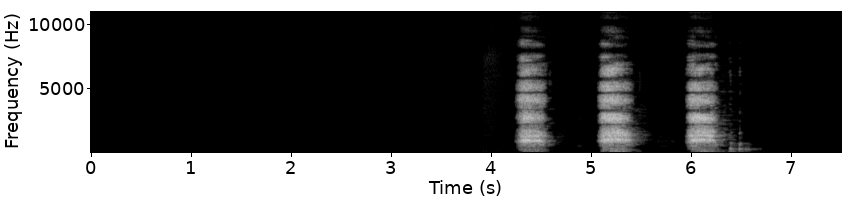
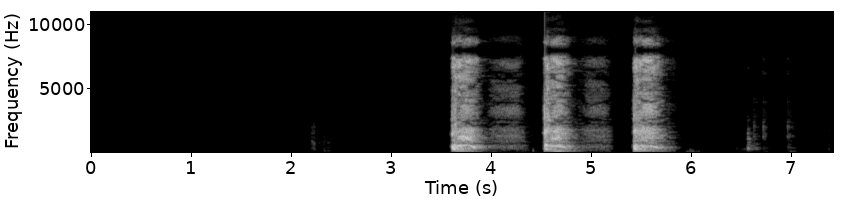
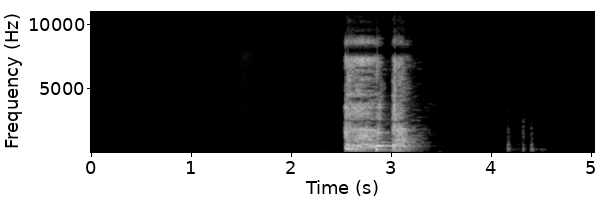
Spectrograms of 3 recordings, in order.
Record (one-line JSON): {"exhalation_length": "7.5 s", "exhalation_amplitude": 30933, "exhalation_signal_mean_std_ratio": 0.26, "three_cough_length": "7.4 s", "three_cough_amplitude": 32767, "three_cough_signal_mean_std_ratio": 0.26, "cough_length": "5.0 s", "cough_amplitude": 30351, "cough_signal_mean_std_ratio": 0.28, "survey_phase": "alpha (2021-03-01 to 2021-08-12)", "age": "18-44", "gender": "Male", "wearing_mask": "No", "symptom_shortness_of_breath": true, "symptom_fatigue": true, "symptom_fever_high_temperature": true, "symptom_headache": true, "symptom_change_to_sense_of_smell_or_taste": true, "symptom_onset": "4 days", "smoker_status": "Ex-smoker", "respiratory_condition_asthma": false, "respiratory_condition_other": false, "recruitment_source": "Test and Trace", "submission_delay": "1 day", "covid_test_result": "Positive", "covid_test_method": "RT-qPCR"}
